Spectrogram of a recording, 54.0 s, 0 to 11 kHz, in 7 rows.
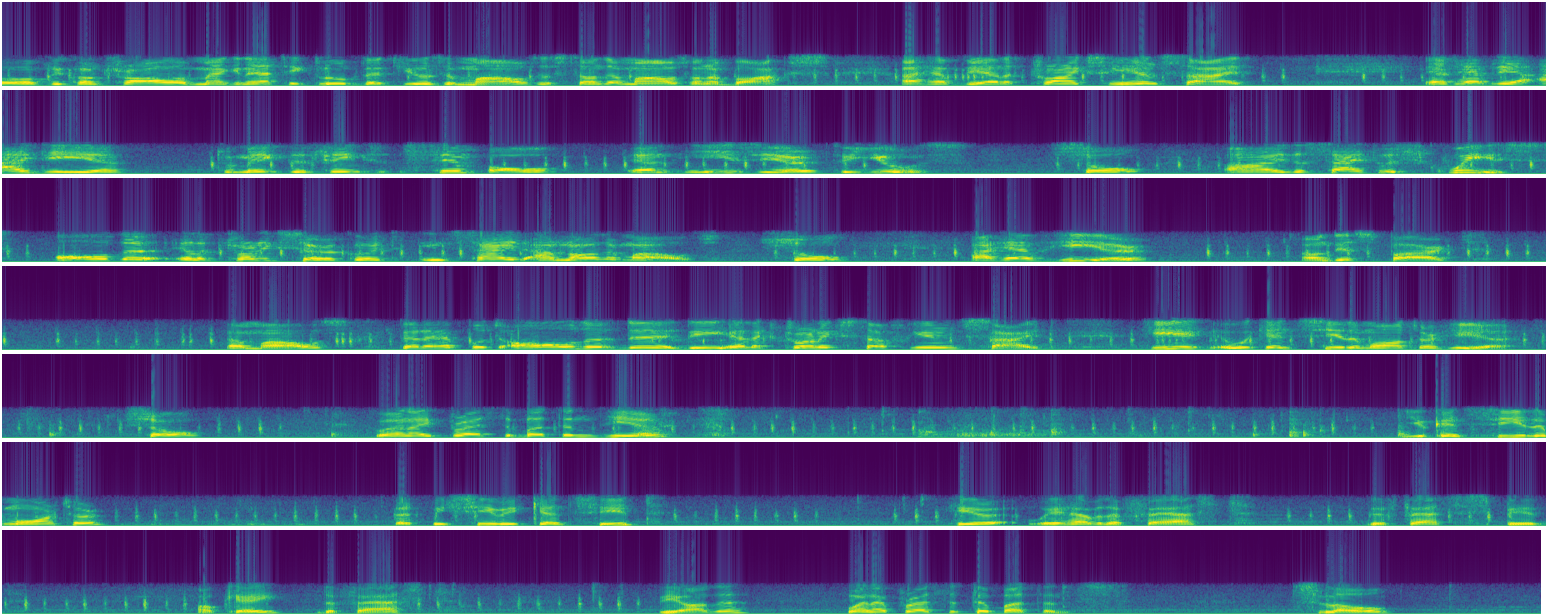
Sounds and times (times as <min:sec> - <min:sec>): Speech: 0:00.0 - 0:06.3, 0:07.1 - 0:19.7, 0:20.3 - 0:21.2, 0:21.9 - 0:22.9, 0:24.3 - 0:30.8, 0:31.5 - 0:31.9, 0:32.8 - 0:34.4, 0:37.9 - 0:39.2, 0:40.6 - 0:42.0, 0:43.3 - 0:46.5, 0:47.3 - 0:48.6, 0:49.6 - 0:52.0, 0:52.8 - 0:53.3.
